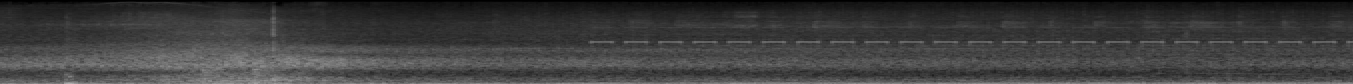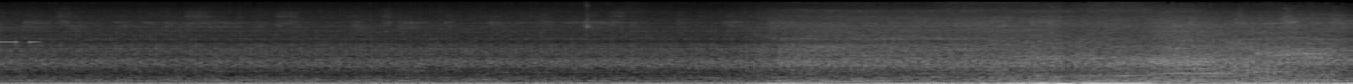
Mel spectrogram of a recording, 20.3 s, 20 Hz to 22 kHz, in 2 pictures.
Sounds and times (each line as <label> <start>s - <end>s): normal traffic 0.0s - 20.3s
crossing tone 2.2s - 11.8s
